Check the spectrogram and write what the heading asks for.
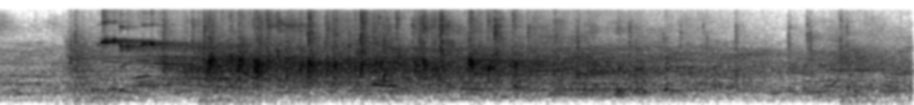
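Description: Gymnasium crowd cheering and clapping during a free throw in a basketball game, swelling about half a second in and fading toward the end, with a basketball bouncing on the hardwood court.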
